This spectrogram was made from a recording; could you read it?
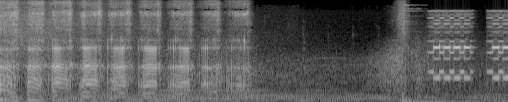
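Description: A telephone rings with a rapid, repeating electronic trill, pauses briefly over a low hum, then starts ringing again with bright, pulsing tones. No one speaks.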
